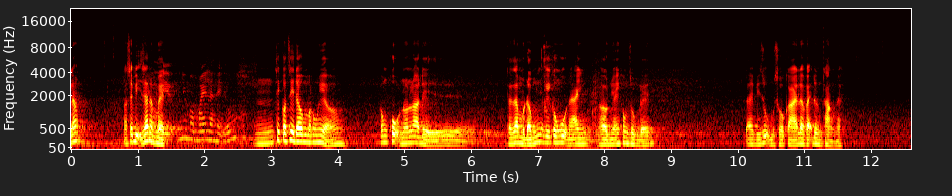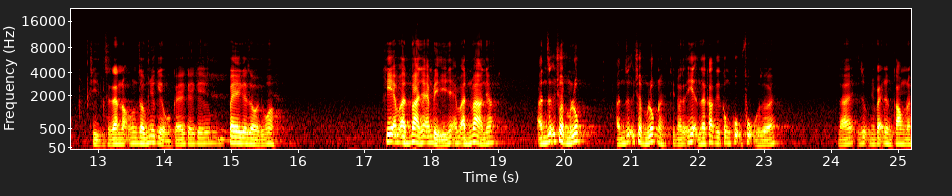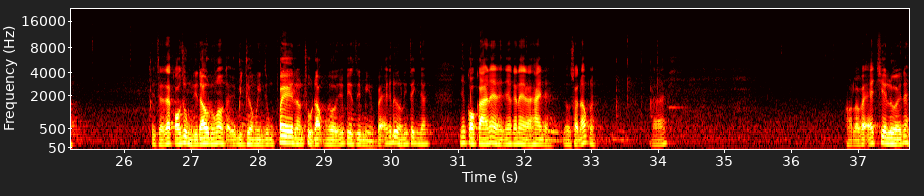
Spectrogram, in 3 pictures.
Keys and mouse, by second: 7.2 click, 8.4 click, 9.4 click, 10.5 ctrl+z, 11.4 ctrl+z, 11.9 v, 14.0 click, 18.2 click, 21.5 click, 22.0 click, 23.6 click, 24.2 ctrl+z, 24.8 click, 25.0 v, 25.5 ctrl+z, 25.9 v, 26.7-28.0 drag, 28.7 click, 30.0 click, 31.2 ctrl+z, 31.6 ctrl+z, 32.8 click, 34.2 click, 34.8 click, 36.1 ctrl+z, 36.4 click.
